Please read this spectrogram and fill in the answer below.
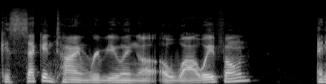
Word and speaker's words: Huawei: It was like his second time reviewing a Huawei phone, and he didn't know how to pronounce it. He called it Hawaii.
